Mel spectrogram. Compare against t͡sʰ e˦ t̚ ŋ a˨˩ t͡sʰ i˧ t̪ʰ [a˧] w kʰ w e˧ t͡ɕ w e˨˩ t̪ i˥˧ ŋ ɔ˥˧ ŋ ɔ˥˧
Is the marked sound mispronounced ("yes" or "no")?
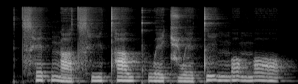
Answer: yes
